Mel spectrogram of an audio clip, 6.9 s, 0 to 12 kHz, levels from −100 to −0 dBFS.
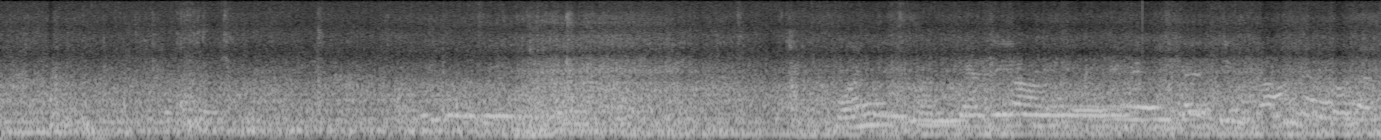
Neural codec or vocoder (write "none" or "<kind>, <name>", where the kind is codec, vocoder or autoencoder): none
